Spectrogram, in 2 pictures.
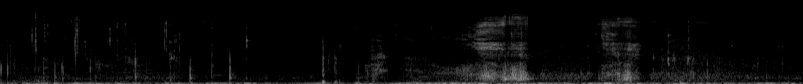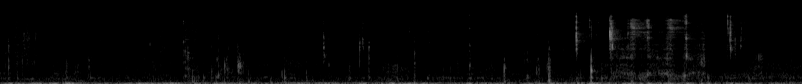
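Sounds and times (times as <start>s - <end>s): small mouth clicks: 13.8s - 15.5s.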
